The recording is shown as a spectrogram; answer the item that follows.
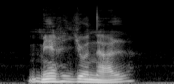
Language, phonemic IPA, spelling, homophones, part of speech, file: French, /me.ʁi.djɔ.nal/, méridional, méridionale / méridionales, adjective, Fr-méridional.ogg
- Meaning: meridional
